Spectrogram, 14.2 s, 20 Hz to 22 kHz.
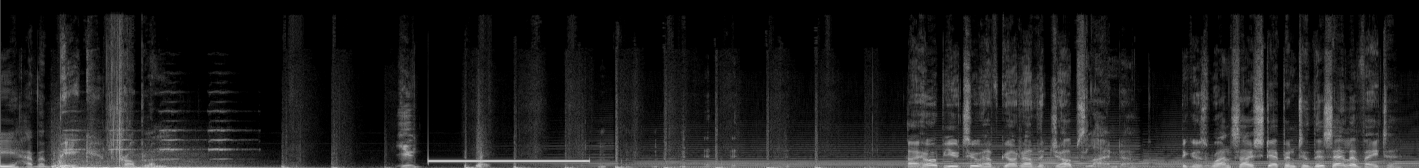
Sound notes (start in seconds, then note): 0.5 horror strings; 6.4 Nedward chuckles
